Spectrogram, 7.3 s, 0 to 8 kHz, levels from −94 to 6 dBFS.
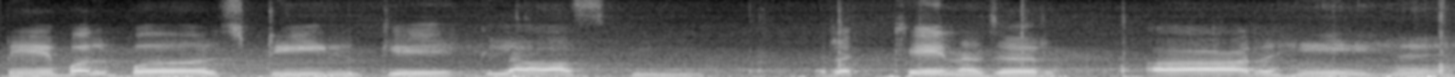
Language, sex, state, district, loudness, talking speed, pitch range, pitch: Hindi, female, Haryana, Rohtak, -13 LUFS, 90 wpm, 170-205 Hz, 190 Hz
